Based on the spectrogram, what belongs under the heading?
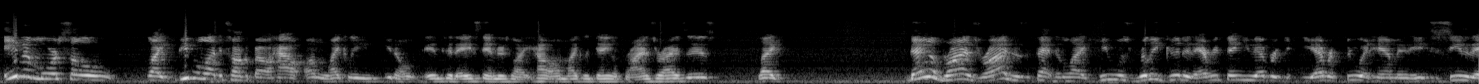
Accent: American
